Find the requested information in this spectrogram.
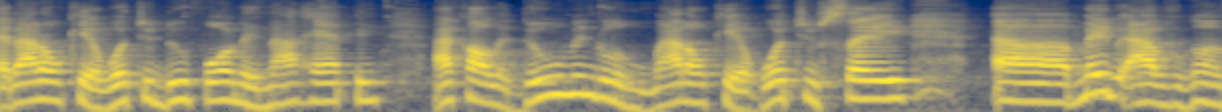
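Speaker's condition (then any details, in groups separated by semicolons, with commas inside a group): No condition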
